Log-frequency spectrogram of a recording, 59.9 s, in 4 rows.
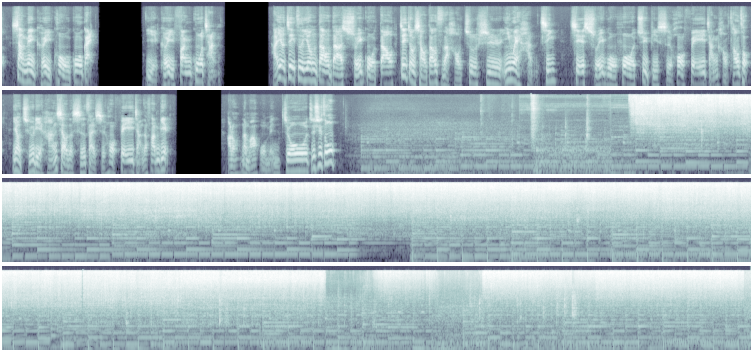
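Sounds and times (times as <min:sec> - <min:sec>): chicken sizzling in oil: 0:27.5 - 0:51.4, 0:52.4 - 0:59.9
background music with beat: 0:38.1 - 0:53.6, 0:54.2 - 0:59.9.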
